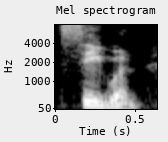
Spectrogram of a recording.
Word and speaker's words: Seguin: Oh, by the way, I'm told that it is pronounced Seguin.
